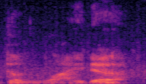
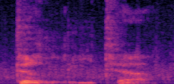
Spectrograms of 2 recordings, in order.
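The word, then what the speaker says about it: Delita: religion in this game i used to pronounce that delighter until the psp told me it was a deleter like you are deleting some stuff what okay can't even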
